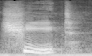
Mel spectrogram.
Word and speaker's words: cheat: thanks, thanks, ea in cheat, c-h-e-a-t, are vowels that work together to make the long e sound. So in cheat, a is silent. Cheat. E-A work together to make the long E sound.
